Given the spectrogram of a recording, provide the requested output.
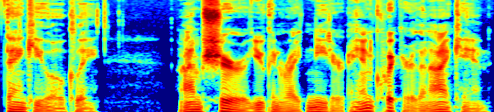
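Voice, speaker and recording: A man voicing a gruff, protective, short-tempered were-dragon in an audio roleplay, grumbling and sarcastic in a gravelly voice. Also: measured pace, darkish tone, dry recording, studio quality, heavily acted. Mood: resigned. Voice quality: deep, gravelly.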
